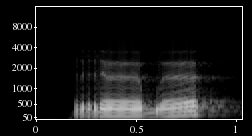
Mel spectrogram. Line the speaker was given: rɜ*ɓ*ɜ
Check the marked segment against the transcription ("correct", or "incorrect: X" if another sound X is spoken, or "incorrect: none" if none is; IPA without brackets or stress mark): incorrect: b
